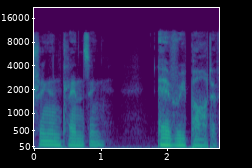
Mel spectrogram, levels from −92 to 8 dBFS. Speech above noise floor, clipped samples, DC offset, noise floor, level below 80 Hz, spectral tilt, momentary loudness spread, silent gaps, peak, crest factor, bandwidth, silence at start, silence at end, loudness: 33 dB; under 0.1%; under 0.1%; -68 dBFS; -52 dBFS; -4.5 dB/octave; 14 LU; none; -16 dBFS; 20 dB; 11.5 kHz; 0 s; 0 s; -35 LUFS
